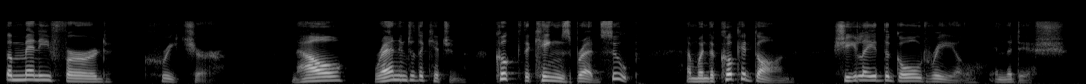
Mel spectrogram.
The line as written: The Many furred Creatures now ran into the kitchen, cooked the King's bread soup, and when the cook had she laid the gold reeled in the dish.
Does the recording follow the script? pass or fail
fail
